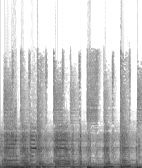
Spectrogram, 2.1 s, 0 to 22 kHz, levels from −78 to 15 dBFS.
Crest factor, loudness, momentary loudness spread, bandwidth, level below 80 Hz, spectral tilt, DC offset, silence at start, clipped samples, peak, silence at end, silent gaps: 8 dB; -8 LUFS; 4 LU; 16.5 kHz; -16 dBFS; -5 dB/octave; under 0.1%; 0 s; 1%; 0 dBFS; 0 s; none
